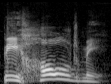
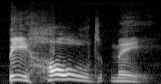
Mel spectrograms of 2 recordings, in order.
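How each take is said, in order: First: "Behold me" slow and louder, weight on "Behold"; emphatic behold. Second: "Behold me" slow, with heavy weight on "Behold"; emphatic behold. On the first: Preacher reading verse on screen, slow emphatic "Behold me". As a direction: proclaim "Behold" deliberately. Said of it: "the you in the verse is particularly emphatic". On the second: Preacher reading God's words, slow emphatic "Behold me". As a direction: draw out "Behold" solemnly. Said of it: "Watch me, in other words". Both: Shown as a demonstration.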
